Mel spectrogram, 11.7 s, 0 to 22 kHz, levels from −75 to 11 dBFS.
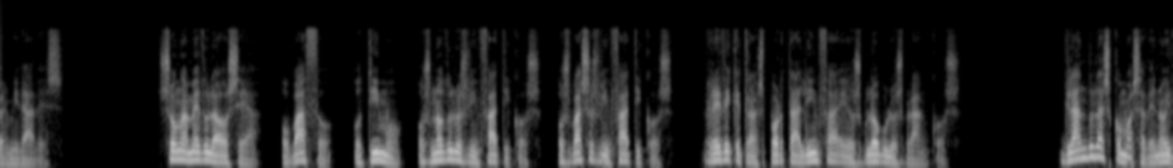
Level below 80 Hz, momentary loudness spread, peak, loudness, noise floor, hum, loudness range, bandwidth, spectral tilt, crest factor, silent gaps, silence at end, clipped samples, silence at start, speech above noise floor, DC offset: -50 dBFS; 16 LU; -6 dBFS; -23 LUFS; under -90 dBFS; none; 3 LU; 12 kHz; -6 dB/octave; 18 dB; 0.72-1.49 s, 9.67-10.49 s; 0 s; under 0.1%; 0 s; over 68 dB; under 0.1%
